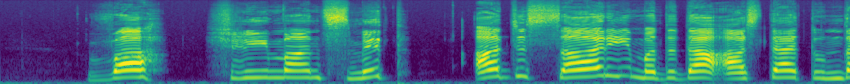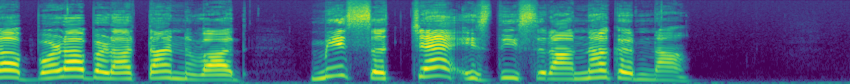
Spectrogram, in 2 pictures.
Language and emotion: Dogri, happy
